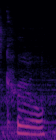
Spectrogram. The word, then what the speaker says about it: Colonel: pause you stop yourself I realize it's colonel oh God I would say colonel oh no damn stupid brain why nobody yeah why did you say something I know it's colonel it's just that it's spelled like colonel oh no I we've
